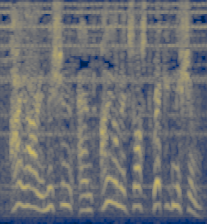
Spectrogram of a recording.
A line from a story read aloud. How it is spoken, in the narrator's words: Droma said excitedly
